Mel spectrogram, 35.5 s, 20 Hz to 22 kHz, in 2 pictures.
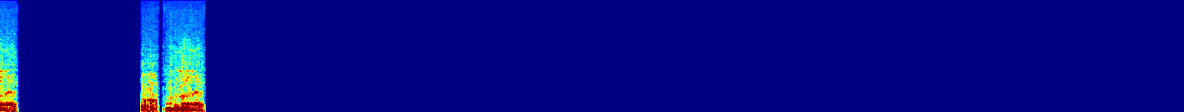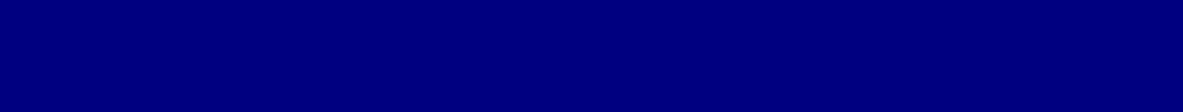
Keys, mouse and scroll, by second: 0.2 e, 0.4 KP_Decimal, 0.6 KP_0, 0.7 KP_5, 1.3 KP_Enter, 1.9 e, 2.2 KP_Decimal, 2.4 KP_0, 2.6 KP_5, 3.0 KP_Enter, 5.3-12.3 typing, 6.3 KP_Enter, 7.6 KP_Enter, 8.6 KP_Enter, 9.8 KP_Enter, 11.2 KP_Enter, 12.4 KP_Enter, 13.8 shift+middle click, 15.5 e, 15.8 KP_Decimal, 16.6 KP_0, 16.8 KP_5, 17.5 KP_Enter, 18.5 e, 18.7 KP_Decimal, 18.8 KP_0, 19.0 KP_5, 19.4 KP_Enter, 21.1 shift+middle click, 24.9 ctrl+r, 26.4 right click, 27.0 a, 27.2 c, 29.3 right click, 30.7 Delete, 32.8 click, 33.7-34.9 drag.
